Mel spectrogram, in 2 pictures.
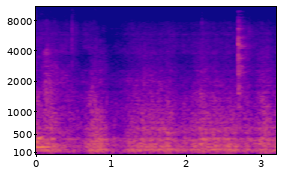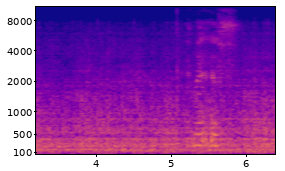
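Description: A hand-cranked yarn winder whirs and rattles steadily.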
